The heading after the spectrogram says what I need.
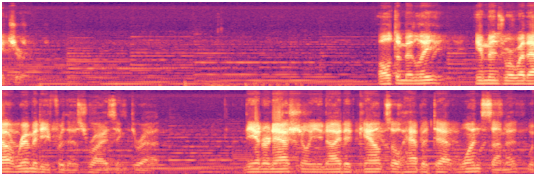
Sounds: Music, Speech

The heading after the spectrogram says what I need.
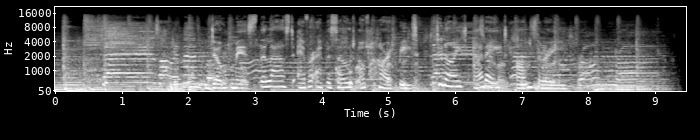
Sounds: Music, Speech

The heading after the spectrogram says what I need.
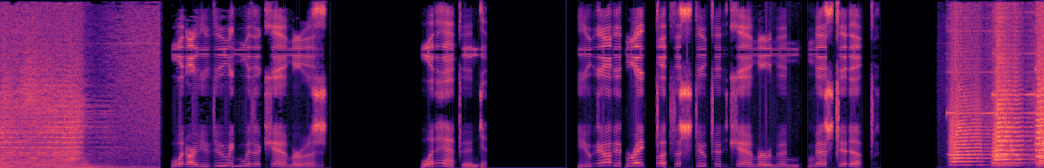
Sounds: Music, Speech, Television

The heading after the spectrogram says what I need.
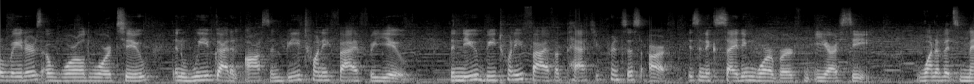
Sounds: Speech, Music

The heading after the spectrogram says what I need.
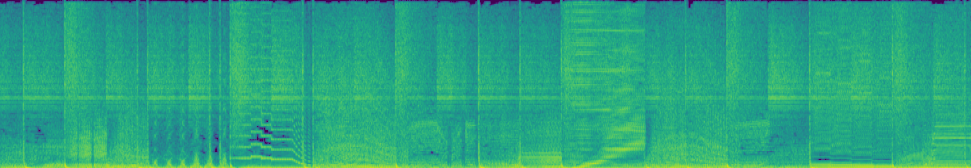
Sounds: Dubstep, Music, Electronic music

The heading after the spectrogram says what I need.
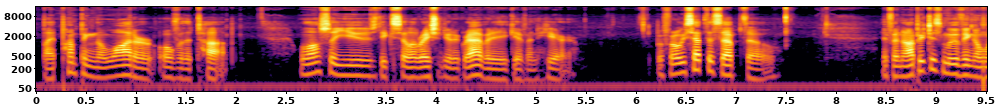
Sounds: Speech

